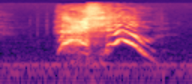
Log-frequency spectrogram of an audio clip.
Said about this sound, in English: I'm going to sneeze right now.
